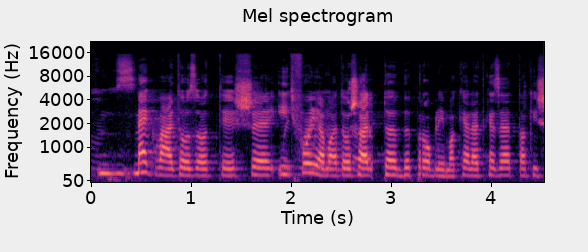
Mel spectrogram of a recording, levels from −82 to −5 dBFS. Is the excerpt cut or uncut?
cut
